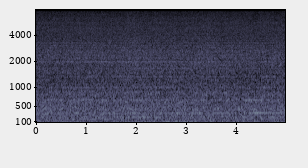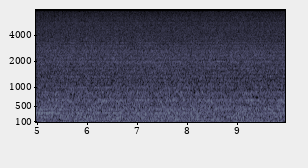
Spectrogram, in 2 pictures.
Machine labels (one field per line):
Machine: fan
